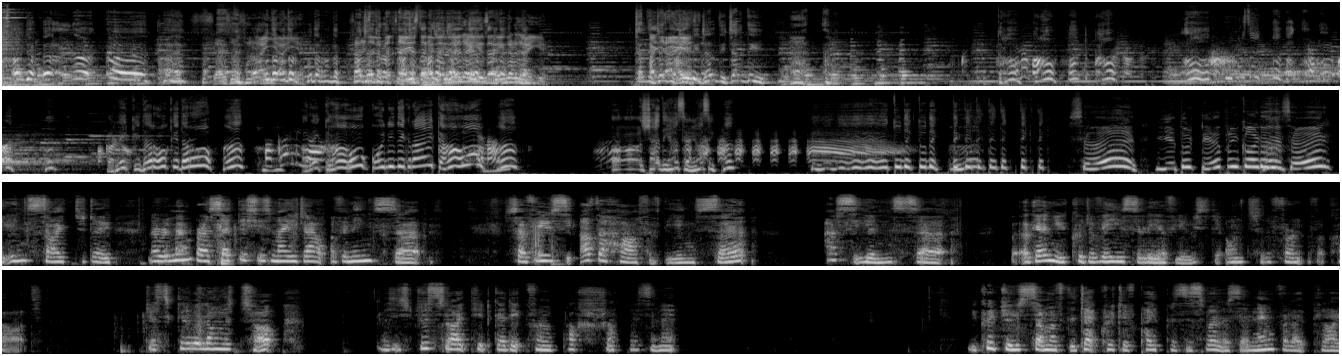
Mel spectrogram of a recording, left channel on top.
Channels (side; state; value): both; different; correlation 0.00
